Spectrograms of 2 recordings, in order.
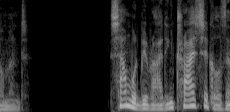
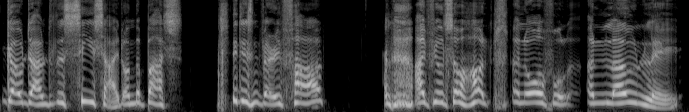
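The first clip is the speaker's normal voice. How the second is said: put-on high, louder small-boy voice; pleading cry; 14 semitones higher, 4 dB louder than usual. Boy begging his aunts for a seaside trip, pleading. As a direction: plead in a high child's voice, drawing out the misery. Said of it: "James cried out".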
